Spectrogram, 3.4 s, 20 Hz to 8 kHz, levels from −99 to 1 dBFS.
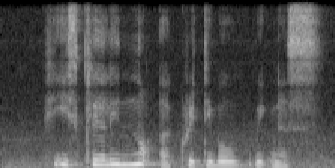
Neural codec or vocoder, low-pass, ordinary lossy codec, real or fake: none; none; none; real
